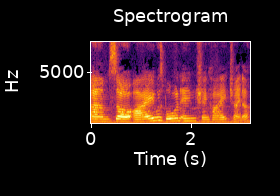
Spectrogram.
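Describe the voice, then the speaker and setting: A woman with a New Zealand accent amid audible room echo. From New Zealand, Auckland. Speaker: musician, classically trained flutist. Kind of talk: casual chat.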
